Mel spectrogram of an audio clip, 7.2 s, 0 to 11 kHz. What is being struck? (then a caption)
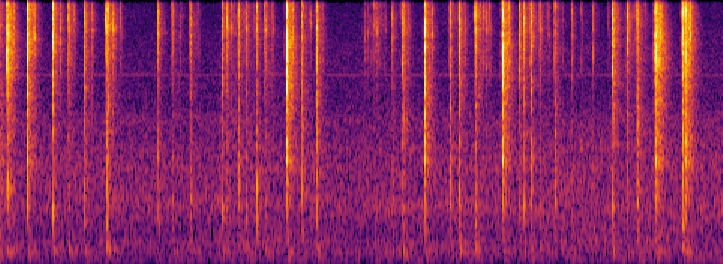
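Plastic laptop keyboard. Fingertips of both hands rapidly type on the dark plastic chiclet keyboard of a laptop resting on a wooden desk. About 27 sharp, bright clicks come in quick, uneven bursts, each dying away almost instantly, with little low end.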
